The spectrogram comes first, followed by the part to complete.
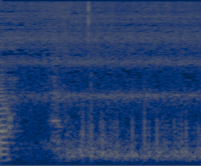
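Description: Homemade natural gas ribbon burner, a slotted stainless steel tube under a wire mesh screen, burning with a steady, even flame noise.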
